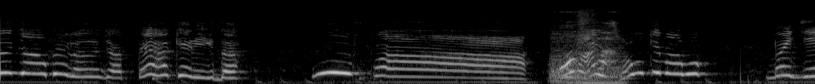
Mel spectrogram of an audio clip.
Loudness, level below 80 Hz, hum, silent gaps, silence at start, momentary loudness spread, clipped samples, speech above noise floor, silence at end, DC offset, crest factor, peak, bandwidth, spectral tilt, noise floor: -30 LUFS; -54 dBFS; none; none; 0 s; 11 LU; under 0.1%; 31 dB; 0 s; under 0.1%; 16 dB; -12 dBFS; 14 kHz; -4.5 dB/octave; -61 dBFS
